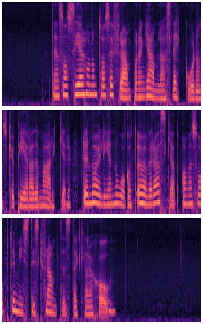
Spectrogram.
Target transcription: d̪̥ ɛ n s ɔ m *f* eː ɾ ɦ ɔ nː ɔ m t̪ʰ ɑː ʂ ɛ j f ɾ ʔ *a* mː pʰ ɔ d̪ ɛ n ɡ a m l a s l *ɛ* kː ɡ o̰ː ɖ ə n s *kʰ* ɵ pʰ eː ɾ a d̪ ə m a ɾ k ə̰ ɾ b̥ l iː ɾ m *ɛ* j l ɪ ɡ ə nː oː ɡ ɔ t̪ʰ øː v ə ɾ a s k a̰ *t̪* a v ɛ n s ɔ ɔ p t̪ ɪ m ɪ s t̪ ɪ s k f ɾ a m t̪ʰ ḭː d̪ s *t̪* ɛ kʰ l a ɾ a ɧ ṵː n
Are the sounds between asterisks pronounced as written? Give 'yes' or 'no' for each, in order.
no, yes, yes, yes, no, no, no

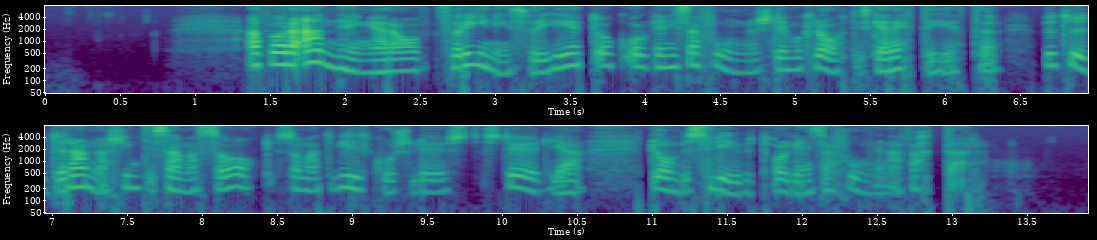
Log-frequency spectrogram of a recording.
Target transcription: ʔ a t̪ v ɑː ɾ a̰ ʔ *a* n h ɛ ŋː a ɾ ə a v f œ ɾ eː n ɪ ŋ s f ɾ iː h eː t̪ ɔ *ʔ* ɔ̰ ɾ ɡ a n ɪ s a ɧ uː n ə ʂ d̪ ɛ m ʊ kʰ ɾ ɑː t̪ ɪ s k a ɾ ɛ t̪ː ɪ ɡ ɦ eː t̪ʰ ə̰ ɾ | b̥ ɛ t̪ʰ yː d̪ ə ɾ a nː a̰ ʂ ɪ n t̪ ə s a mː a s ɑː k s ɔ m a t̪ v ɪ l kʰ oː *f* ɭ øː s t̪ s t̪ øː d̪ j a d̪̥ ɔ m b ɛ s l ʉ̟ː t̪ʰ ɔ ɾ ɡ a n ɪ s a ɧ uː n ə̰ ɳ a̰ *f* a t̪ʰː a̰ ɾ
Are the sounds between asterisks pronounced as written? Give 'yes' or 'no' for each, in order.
yes, no, no, yes

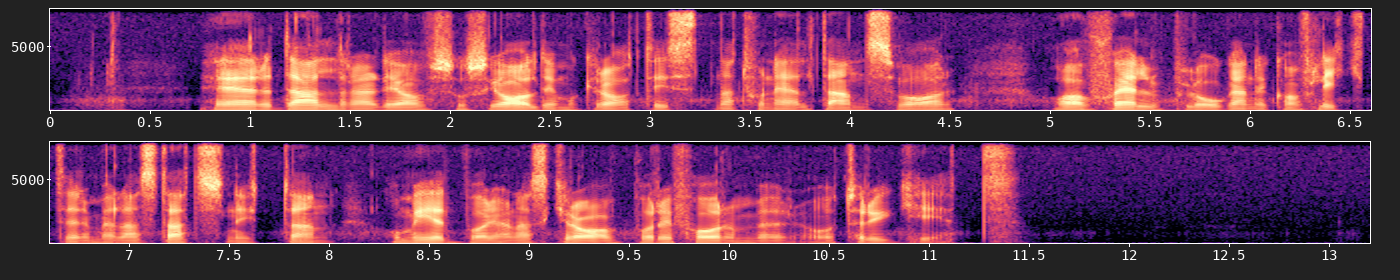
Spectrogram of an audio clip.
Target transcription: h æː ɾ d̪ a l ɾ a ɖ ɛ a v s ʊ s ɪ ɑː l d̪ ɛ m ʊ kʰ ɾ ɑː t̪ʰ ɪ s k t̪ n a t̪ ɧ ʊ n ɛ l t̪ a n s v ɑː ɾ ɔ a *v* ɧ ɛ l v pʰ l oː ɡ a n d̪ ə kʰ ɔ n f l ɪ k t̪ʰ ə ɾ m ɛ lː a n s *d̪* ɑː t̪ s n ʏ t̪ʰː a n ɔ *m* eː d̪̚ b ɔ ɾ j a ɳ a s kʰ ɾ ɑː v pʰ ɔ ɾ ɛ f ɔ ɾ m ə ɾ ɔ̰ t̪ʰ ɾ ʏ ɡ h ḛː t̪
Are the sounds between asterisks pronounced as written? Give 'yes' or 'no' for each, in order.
yes, no, yes

